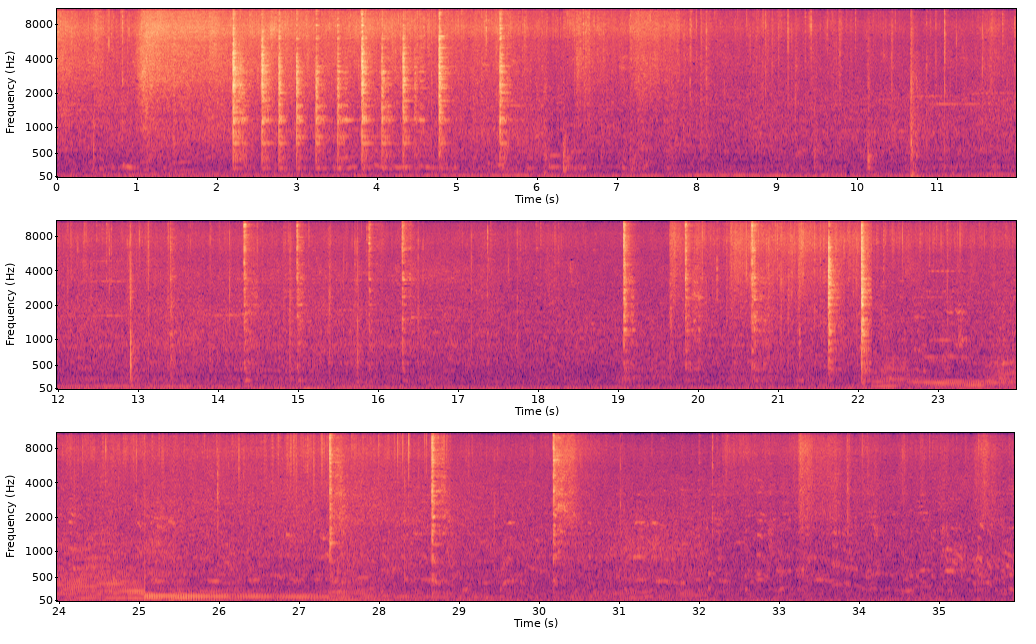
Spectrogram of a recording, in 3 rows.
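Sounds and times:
bread sizzling on griddle: 0.0 - 35.9
sharp cooking clicks: 1.4 - 6.9, 7.8 - 18.4, 19.0 - 22.4, 24.0 - 29.5, 30.1 - 30.6.

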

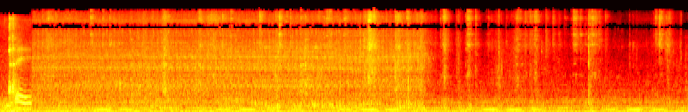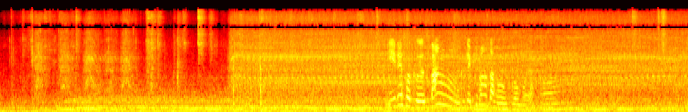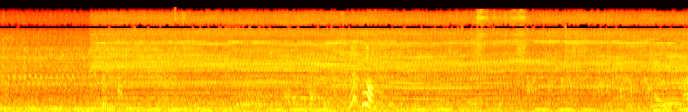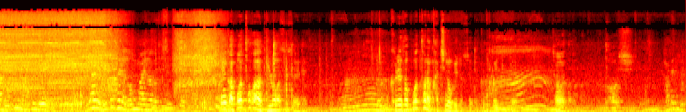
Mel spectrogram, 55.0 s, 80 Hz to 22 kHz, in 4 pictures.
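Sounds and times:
small motor humming: 14.4 - 17.0, 18.3 - 43.9.

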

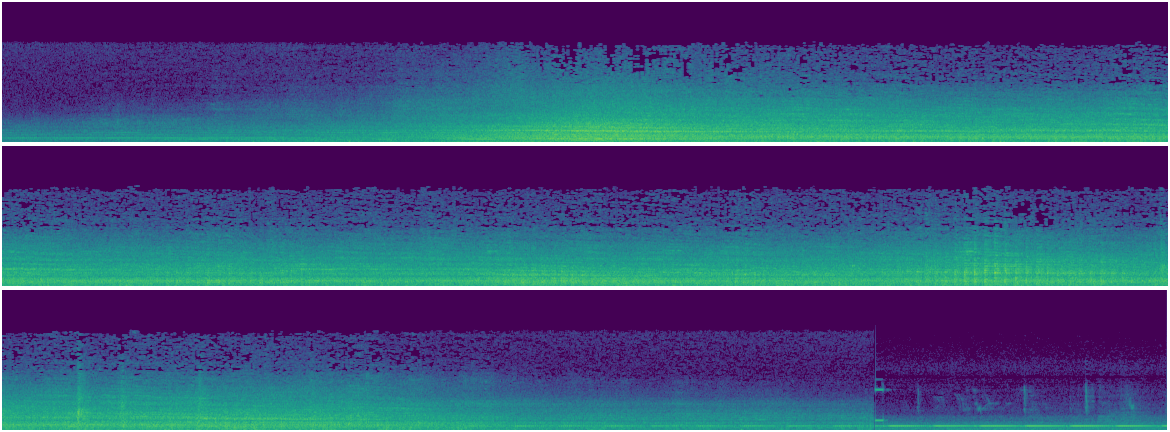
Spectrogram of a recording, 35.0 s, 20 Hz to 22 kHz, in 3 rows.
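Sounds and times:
train wheels clattering: 5.2 - 29.3.

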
